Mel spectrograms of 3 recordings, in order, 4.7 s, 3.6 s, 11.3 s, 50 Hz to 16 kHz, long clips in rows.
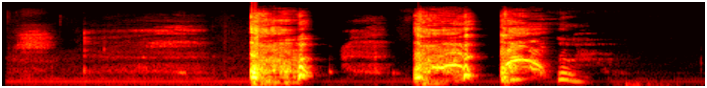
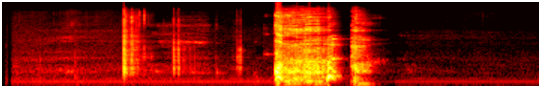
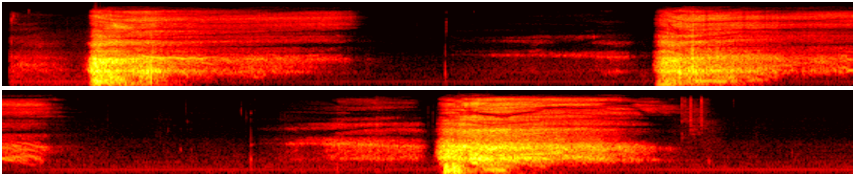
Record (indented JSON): {
  "three_cough_length": "4.7 s",
  "three_cough_amplitude": 32768,
  "three_cough_signal_mean_std_ratio": 0.36,
  "cough_length": "3.6 s",
  "cough_amplitude": 32768,
  "cough_signal_mean_std_ratio": 0.28,
  "exhalation_length": "11.3 s",
  "exhalation_amplitude": 32764,
  "exhalation_signal_mean_std_ratio": 0.39,
  "survey_phase": "beta (2021-08-13 to 2022-03-07)",
  "age": "18-44",
  "gender": "Female",
  "wearing_mask": "No",
  "symptom_cough_any": true,
  "symptom_shortness_of_breath": true,
  "symptom_diarrhoea": true,
  "symptom_fever_high_temperature": true,
  "symptom_headache": true,
  "symptom_other": true,
  "smoker_status": "Ex-smoker",
  "respiratory_condition_asthma": false,
  "respiratory_condition_other": false,
  "recruitment_source": "Test and Trace",
  "submission_delay": "1 day",
  "covid_test_result": "Positive",
  "covid_test_method": "RT-qPCR",
  "covid_ct_value": 29.0,
  "covid_ct_gene": "ORF1ab gene",
  "covid_ct_mean": 30.5,
  "covid_viral_load": "100 copies/ml",
  "covid_viral_load_category": "Minimal viral load (< 10K copies/ml)"
}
